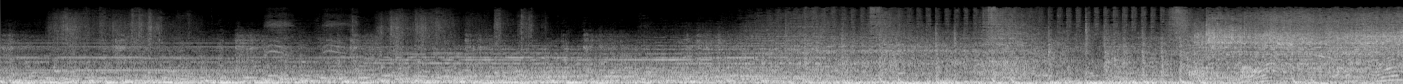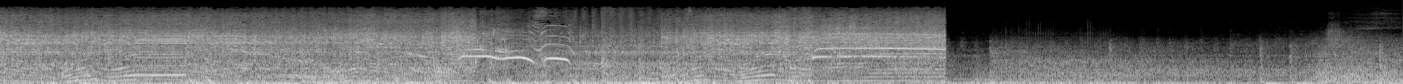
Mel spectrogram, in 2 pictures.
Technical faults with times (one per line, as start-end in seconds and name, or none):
none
